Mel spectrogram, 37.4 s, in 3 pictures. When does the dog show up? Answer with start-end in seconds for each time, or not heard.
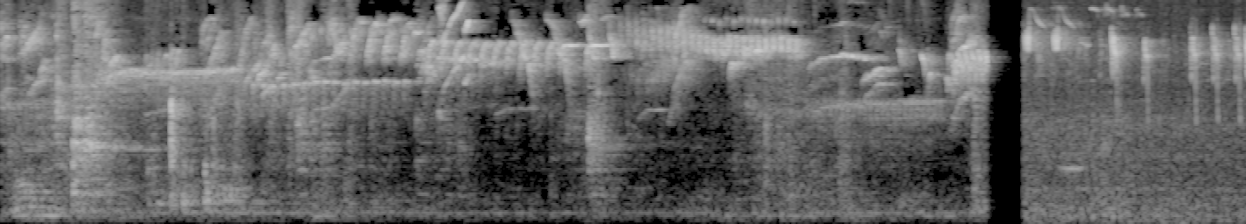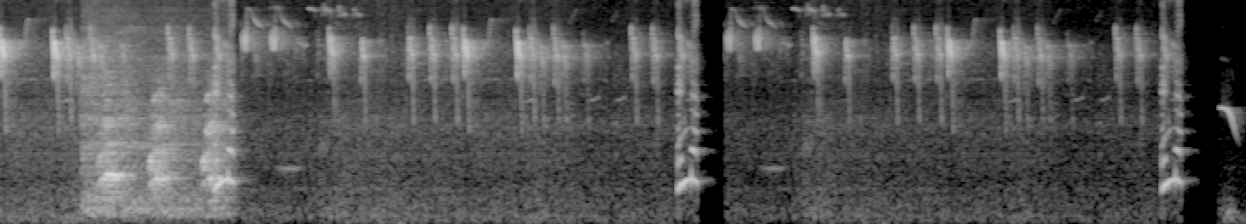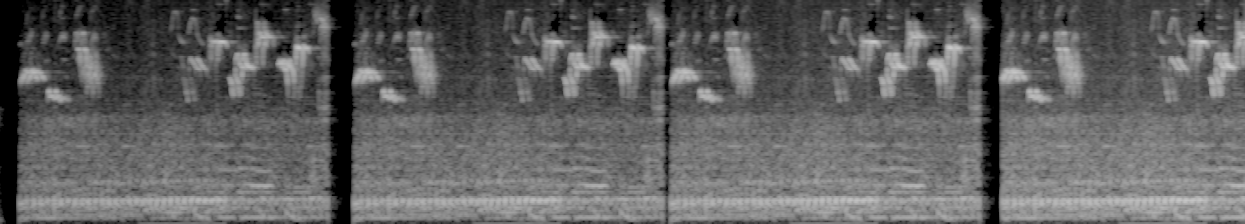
13.2-14.8.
